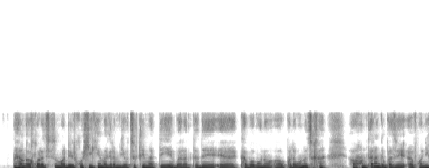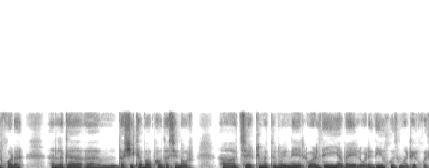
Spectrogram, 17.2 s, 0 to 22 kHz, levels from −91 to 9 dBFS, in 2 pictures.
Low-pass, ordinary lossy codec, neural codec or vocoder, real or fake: 7.2 kHz; none; none; real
